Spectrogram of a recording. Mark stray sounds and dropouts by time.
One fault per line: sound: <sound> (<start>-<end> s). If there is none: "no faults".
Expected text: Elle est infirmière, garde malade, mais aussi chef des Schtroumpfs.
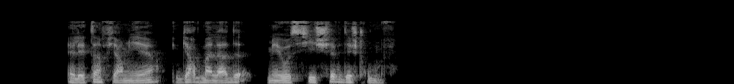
no faults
